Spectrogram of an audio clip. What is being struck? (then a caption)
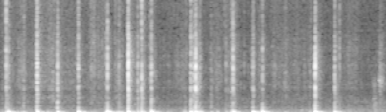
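Small burlap pouch. Fingertips and short nails scratch the woven surface of a small, flat burlap drawstring pouch. About sixteen quick, separate strokes are heard, each a soft low thump with a dry, bright rasp on top. The scratches are quiet and fade almost at once.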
